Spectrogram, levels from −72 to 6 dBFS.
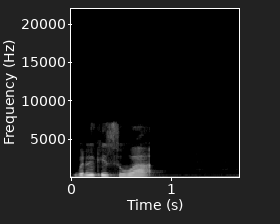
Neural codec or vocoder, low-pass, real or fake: codec, 16 kHz, 4 kbps, FunCodec, trained on LibriTTS, 50 frames a second; 7.2 kHz; fake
